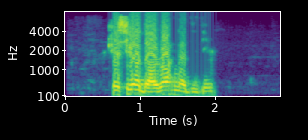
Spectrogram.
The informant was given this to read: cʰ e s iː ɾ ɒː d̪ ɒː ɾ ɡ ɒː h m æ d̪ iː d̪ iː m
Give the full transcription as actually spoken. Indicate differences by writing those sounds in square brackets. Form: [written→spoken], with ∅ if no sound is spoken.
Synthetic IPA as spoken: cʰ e s iː ɾ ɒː d̪ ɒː ɾ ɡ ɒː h [m→n] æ d̪ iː d̪ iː m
